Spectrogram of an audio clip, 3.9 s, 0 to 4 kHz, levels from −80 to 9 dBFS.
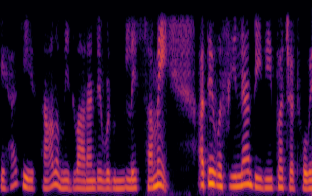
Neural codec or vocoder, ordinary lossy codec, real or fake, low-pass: codec, 16 kHz, 1 kbps, X-Codec, WavLM features, trained on Multilingual LibriSpeech; none; fake; 3.6 kHz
